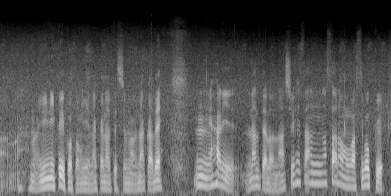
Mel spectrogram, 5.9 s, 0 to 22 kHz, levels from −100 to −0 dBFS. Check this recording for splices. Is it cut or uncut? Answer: cut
